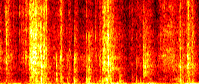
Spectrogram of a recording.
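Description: A Christmas card envelope being torn open: a series of short, raspy ripping bursts in an uneven rhythm, crisp and papery with some crinkling between them, and no voices.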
